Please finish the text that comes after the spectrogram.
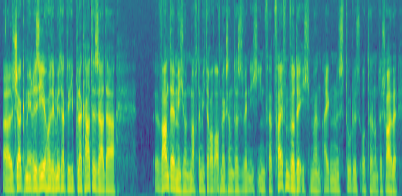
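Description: Man playing a low-voiced, wary criminal informant. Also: steady tone, darkish tone, natural voice. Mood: grave, worried. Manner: measured, polite, hesitant. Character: wary, deliberate male criminal turned police informant. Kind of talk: 1950s-80s German crime radio play acting.

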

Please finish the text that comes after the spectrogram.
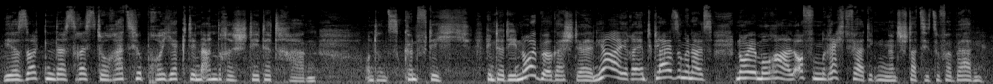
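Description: Woman acting cunning vengeful lady in a radio play, highish voice, taunting and intimate, some background noise. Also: animated, a little fast, natural voice. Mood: scheming, bitter. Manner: taunting, intimate, theatrical, laughing scornfully. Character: vengeful cunning woman restorer, playful and obsessive. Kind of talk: German radio drama acting.

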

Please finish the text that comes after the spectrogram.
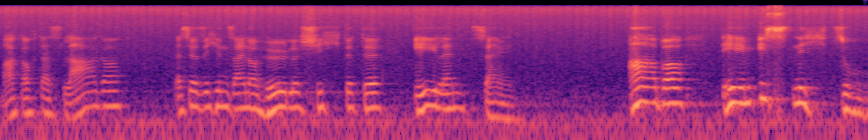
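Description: A man narrating a radio play as a solemn, measured storyteller. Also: fairly high pitch, a little hiss or hum. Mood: grave, intense. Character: solemn male storyteller narrating a monk's legend.

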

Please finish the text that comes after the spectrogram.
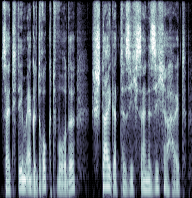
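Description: Low-voiced man narrating. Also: measured pace, vocal fry, a little mellow, breathy edge, no echo, studio quality. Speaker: narrator in a radio play. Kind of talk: scripted literary narration.

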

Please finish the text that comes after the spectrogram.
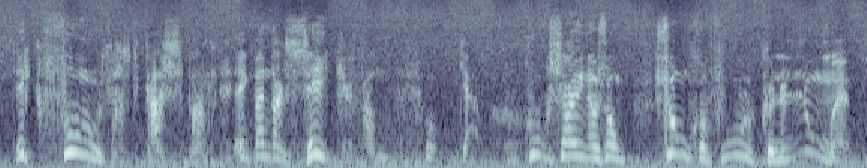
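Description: An actor playing a fervent, dreamy old king in a Dutch radio play, excitable, stammering and repeating himself. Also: high-pitched, moderate pace, slight background noise, heavily acted. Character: old Balthasar, fervent dreamy wandering king following a star.

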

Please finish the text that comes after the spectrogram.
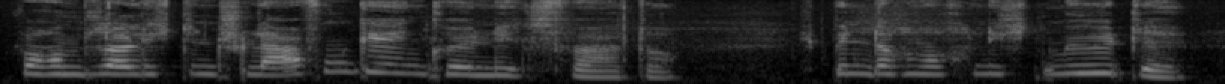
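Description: A woman's voice: high voice, animated, normal speed. An actress playing an innocent, trusting young boy, eager and earnest, in a radio drama. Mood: innocent, pleading. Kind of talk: 1970s German radio drama acting.

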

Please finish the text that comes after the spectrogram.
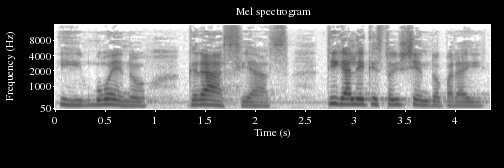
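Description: A woman's voice: medium pitch, unhurried, a little mellow, close to an everyday voice. A woman playing a polite, anxious job applicant apologising by phone in a radio drama. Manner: hesitant, apologetic. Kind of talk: radio drama acting, one side of a phone call.

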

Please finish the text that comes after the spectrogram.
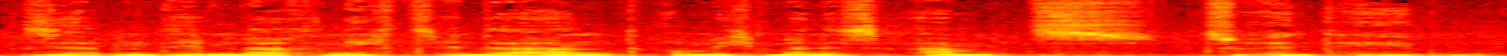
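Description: An actor playing a dogged, formal middle-aged judge in a German radio drama, measured and unyielding. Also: male voice, on the low side, level tone, darkish tone, a little hiss or hum, close to an everyday voice. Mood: coolly formal.

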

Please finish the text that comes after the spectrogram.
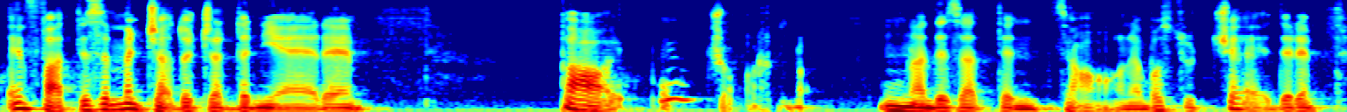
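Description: Lonely, melodramatic Roman woman played by a man, stage comedy monologue, histrionic delivery with extremely animated, swooping pitch. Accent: Roman Italian. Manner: histrionic, repetitive, swinging between whispers and wailing. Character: lonely, melodramatic woman recounting absurd pet disasters. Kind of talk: theatrical comic monologue.

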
